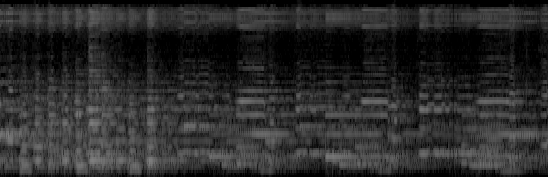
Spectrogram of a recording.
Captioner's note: none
